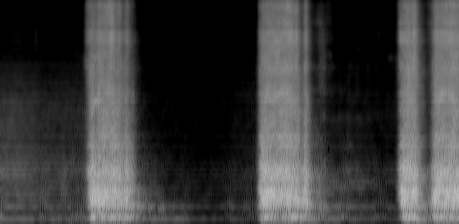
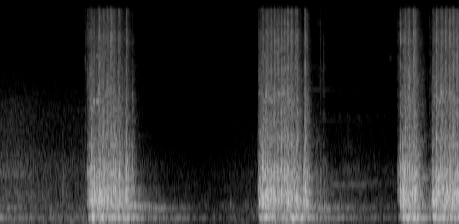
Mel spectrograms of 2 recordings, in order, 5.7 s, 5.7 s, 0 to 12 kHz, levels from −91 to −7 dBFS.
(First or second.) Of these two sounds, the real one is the second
